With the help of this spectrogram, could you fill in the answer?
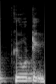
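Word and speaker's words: chaotic: हम लोग बोलते हैं चॉटिक बोलते हैं, या फिर कौन क्योटिक बोलते हैं इसको, ये मतलब प्रोनाउंसिएशन में आता है, क्योटिक बोलते हैं, ठीक है।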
